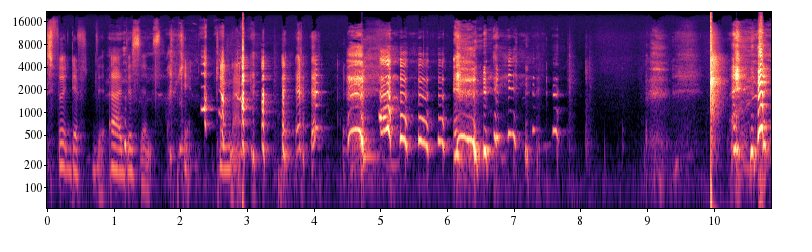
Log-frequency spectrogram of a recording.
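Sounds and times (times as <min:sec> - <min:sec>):
speech: 0:00.0 - 0:03.3, 0:04.7 - 0:07.1
people laughing and giggling: 0:01.8 - 0:07.8, 0:10.3 - 0:10.8
hand slap of a self high-five: 0:09.9 - 0:10.2.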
